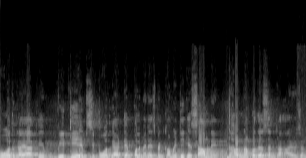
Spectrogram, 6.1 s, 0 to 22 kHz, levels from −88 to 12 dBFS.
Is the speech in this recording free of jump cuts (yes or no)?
no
